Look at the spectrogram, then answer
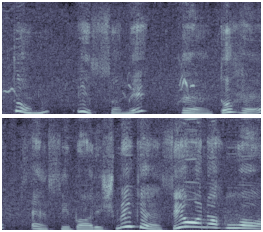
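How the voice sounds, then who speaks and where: A cartoonish character voice moves at a fairly slow pace with very wide pitch swings. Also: woman, high pitch for a woman. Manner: boastful.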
